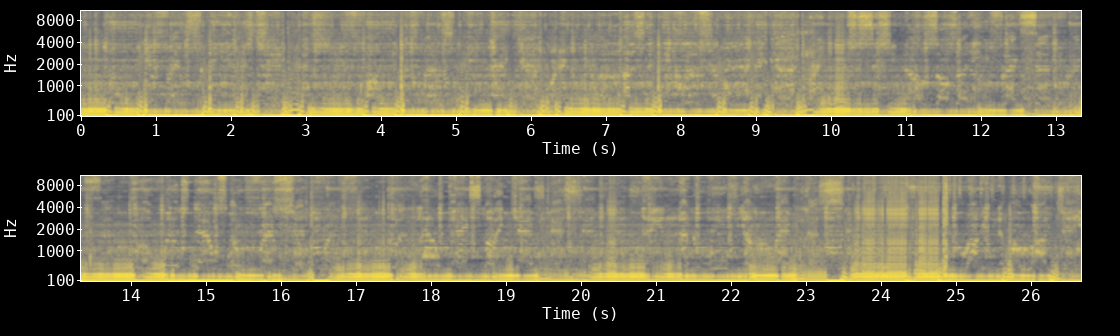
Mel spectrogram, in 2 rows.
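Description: JBL Charge 4 portable Bluetooth speaker playing bass-heavy music loudly, recorded up close: a deep bass line stepping between notes in a repeating pattern.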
